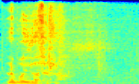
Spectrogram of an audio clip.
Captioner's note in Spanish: none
